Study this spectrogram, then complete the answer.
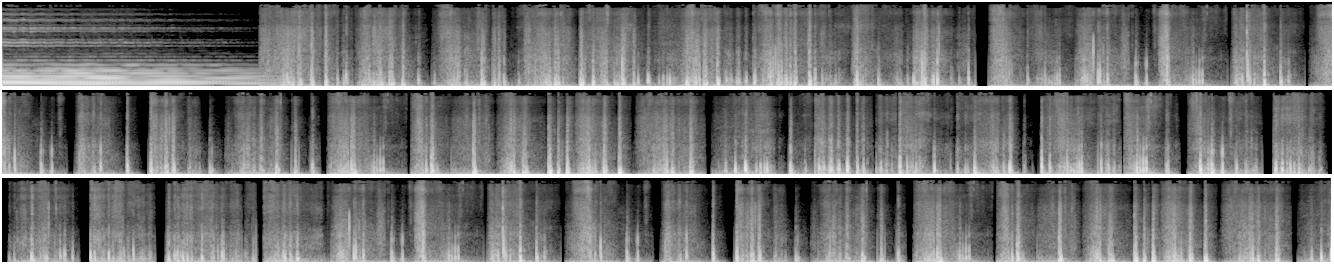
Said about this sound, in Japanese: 雪を踏みしめる音特にねあの雪が降っている最中の音っていうのが一番いい音がすると思ってるんですけれどもこれから寒くなる秋田県の皆様がいつも聞いているあの音今日は心穏やかに聞いてみてください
